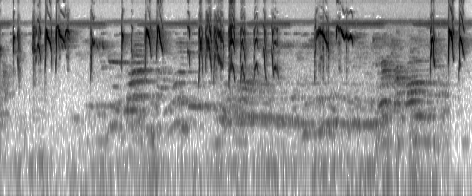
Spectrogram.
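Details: Crested jay in full song, giving rapid high 'cuit cuit' chirps used to lure and excite other birds. The notes come in irregular clusters throughout, with softer lower warbling underneath and a constant high-pitched tone.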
